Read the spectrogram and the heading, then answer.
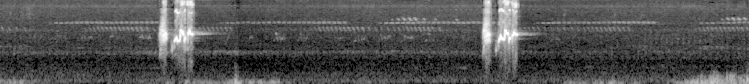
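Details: Lure sound of a sooty-headed bulbul for wild birds: two punchy chirp bursts with a downward flick, about three seconds apart, in a quiet background broken by brief low thumps.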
